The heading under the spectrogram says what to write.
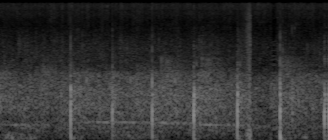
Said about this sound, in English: Would you give them another round of applause?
